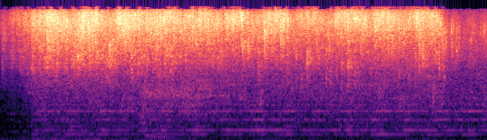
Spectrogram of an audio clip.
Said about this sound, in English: Danko luxuriates in the shower.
